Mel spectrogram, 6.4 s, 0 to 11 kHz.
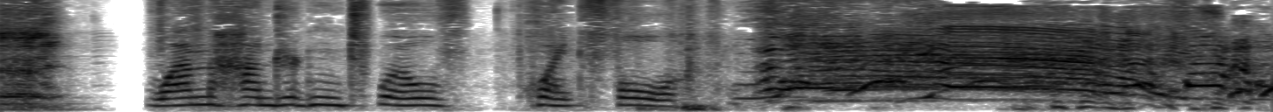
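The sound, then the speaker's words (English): A long, deep, rasping human belch, very loud, rumbles in bursts before a crowd bursts into loud whooping and cheering. It is a record-setting belch by a man in Australia, measured at 112.4 decibels. “That was a loud burp.”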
